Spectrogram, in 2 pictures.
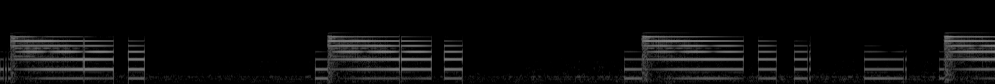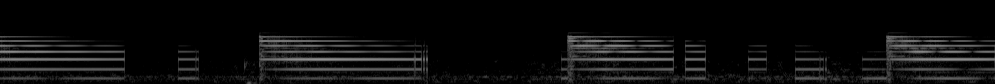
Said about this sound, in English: Well, guys, if I may have your attention for a couple seconds, let's please just have a couple seconds of silence as we give him a 10-bell salute and send his prayers to this family.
